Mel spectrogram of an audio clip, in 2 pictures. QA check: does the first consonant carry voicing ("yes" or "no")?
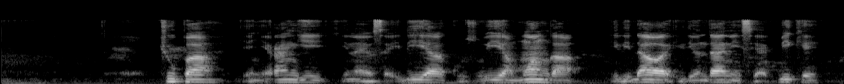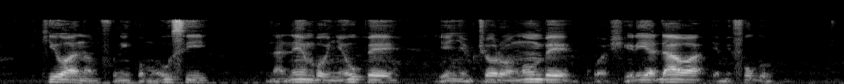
no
